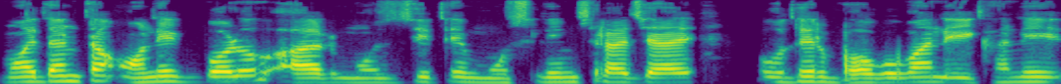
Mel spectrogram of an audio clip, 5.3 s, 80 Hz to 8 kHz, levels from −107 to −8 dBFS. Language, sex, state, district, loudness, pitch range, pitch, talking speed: Bengali, male, West Bengal, Kolkata, -16 LUFS, 155-170 Hz, 160 Hz, 115 wpm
